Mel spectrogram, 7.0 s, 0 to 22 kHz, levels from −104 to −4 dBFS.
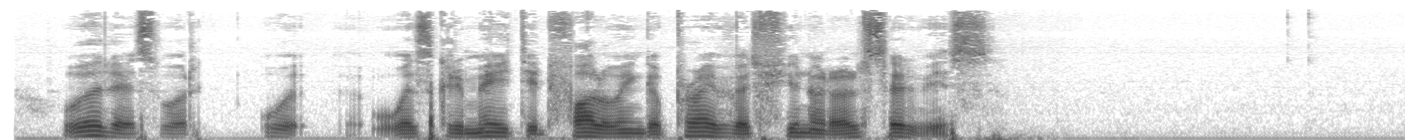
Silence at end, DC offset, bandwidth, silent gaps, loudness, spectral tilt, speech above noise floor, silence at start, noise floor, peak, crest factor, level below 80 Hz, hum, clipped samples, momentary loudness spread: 2 s; under 0.1%; 16.5 kHz; none; -32 LUFS; -4.5 dB/octave; 36 dB; 0.3 s; -68 dBFS; -12 dBFS; 22 dB; -56 dBFS; 50 Hz at -55 dBFS; under 0.1%; 13 LU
